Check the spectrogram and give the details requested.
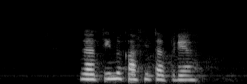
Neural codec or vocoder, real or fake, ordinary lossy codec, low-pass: codec, 44.1 kHz, 2.6 kbps, SNAC; fake; AAC, 32 kbps; 5.4 kHz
